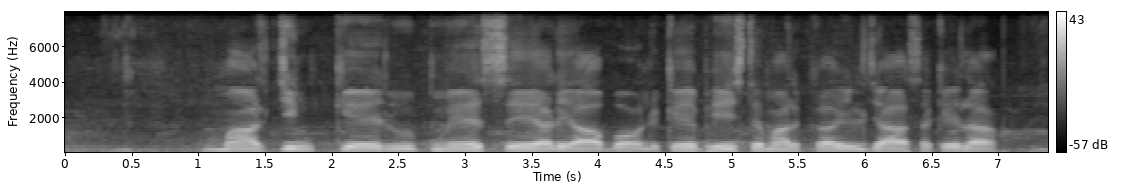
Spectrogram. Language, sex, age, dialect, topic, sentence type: Bhojpuri, male, <18, Southern / Standard, banking, statement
